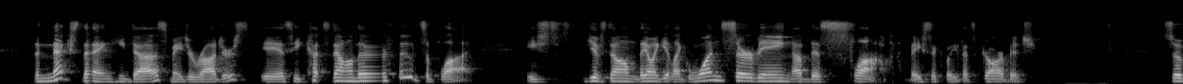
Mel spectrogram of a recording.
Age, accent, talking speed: 40-59, American, 155 wpm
